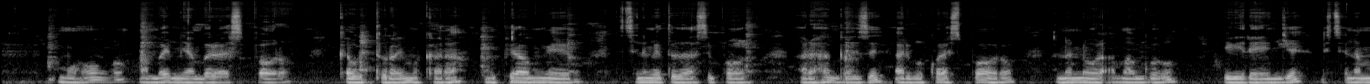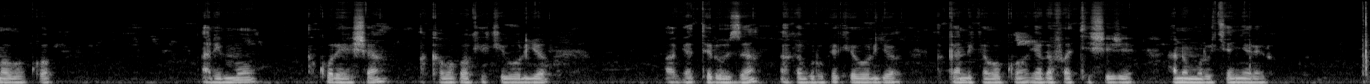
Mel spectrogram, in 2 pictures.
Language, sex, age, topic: Kinyarwanda, male, 18-24, health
